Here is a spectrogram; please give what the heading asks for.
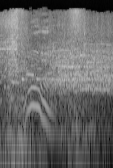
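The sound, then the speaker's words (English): Crowd cheering at an arena event, a loud, dense roar with one voice whooping upward and then falling early on. “the crowd is really excited, if you could tell. The crowd liked it.”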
